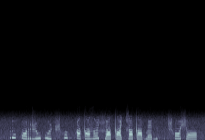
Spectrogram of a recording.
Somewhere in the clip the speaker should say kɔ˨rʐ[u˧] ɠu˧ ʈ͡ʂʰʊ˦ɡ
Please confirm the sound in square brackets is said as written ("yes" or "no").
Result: yes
